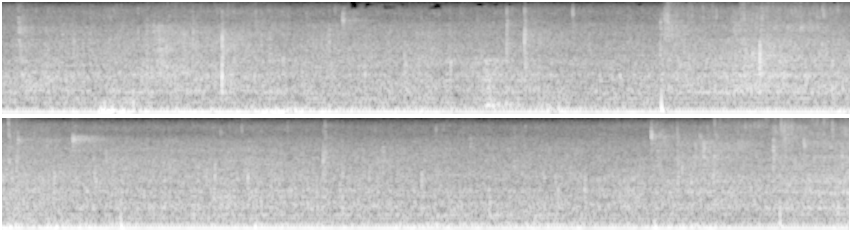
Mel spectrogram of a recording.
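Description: Chicken pieces deep-frying in hot refined oil in a kadai: a steady, crackling sizzle, with a few light clicks along the way.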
